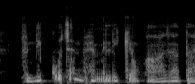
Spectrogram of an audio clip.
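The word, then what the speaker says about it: pnictogen: पी एन आई P silent है। को जन निकोजन फैमिली क्यों कहा जाता है?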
